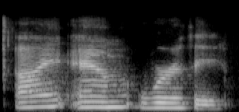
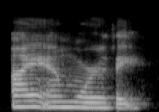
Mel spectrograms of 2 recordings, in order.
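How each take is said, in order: First: It sounds convinced and sincere. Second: It sounds unconvinced and half-hearted.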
